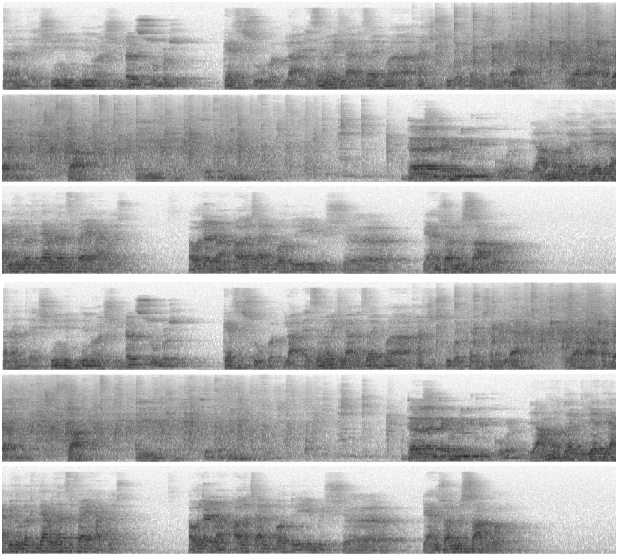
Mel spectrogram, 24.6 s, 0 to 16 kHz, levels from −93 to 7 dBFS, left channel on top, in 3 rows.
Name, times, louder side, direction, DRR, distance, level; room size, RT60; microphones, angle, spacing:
voice 1, 0.0-1.7 2.9-7.1 7.5-8.2 9.0-9.3 10.0-10.3 13.6-13.8 15.2-17.9 18.9-21.5 22.0-23.0, right 1 dB, 25° right, -3 dB, 0.3 m, -22 dB
voice 2, 1.6-2.3 4.6-4.8 8.1-8.4 10.0-11.5 13.3-15.1 19.0-19.3, equal, 10° right, -5 dB, 1.0 m, -22 dB
Applause, 5.5-13.6, left 1 dB, 65° left, 1.0 m, -30 dB
4.4 x 4.2 x 2.5 m, 1.1 s
head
